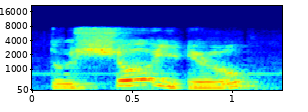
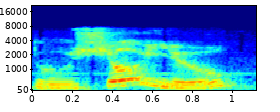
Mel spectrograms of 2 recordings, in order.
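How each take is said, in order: Both takes have the same delivery.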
